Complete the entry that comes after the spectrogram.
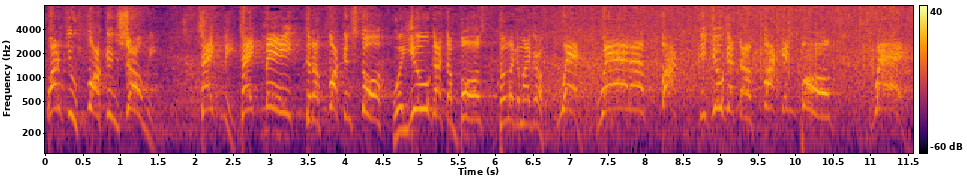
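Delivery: high-pitched, hammed-up furious yelling; escalating mock tirade of a jealous boyfriend; angry interrogation. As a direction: rage slowly, stretching each demand. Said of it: "when they get angry".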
